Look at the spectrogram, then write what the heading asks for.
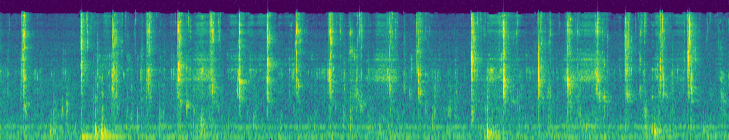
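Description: Close-miked mouth sounds of someone chewing octopus: wet smacks and clicks of lips and tongue, irregular, a few a second.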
